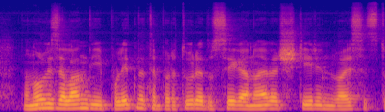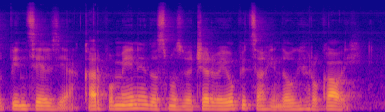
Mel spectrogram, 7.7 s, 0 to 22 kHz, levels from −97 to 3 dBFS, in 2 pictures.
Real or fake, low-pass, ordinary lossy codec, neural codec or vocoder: real; 19.8 kHz; none; none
